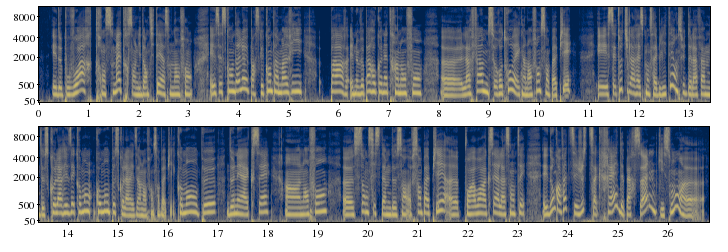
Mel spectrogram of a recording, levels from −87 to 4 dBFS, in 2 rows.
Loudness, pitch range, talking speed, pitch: -19 LUFS, 210-275 Hz, 200 wpm, 235 Hz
